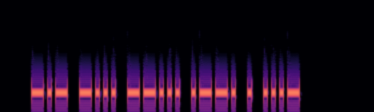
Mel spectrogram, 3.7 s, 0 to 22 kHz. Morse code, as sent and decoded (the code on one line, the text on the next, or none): -.- -... --... .--. ...-
KB7PEV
